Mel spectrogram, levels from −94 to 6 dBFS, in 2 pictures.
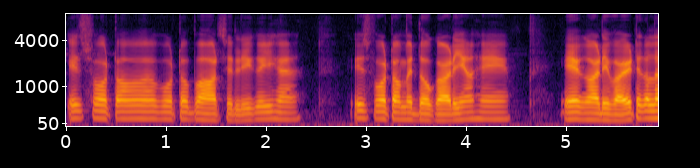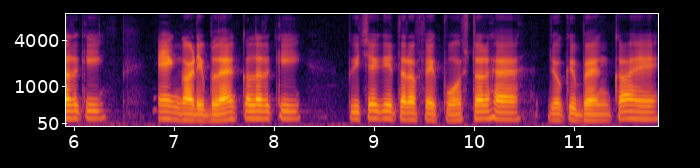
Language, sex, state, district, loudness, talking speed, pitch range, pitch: Hindi, male, Rajasthan, Churu, -18 LUFS, 170 wpm, 125-145 Hz, 135 Hz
